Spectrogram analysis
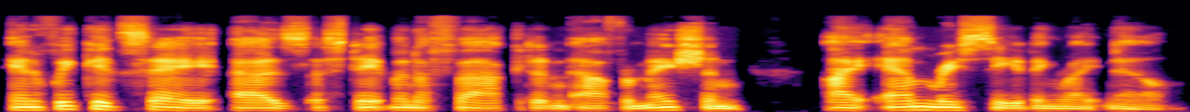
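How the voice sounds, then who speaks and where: Deep-voiced guy leading a calm prayer and meditation, slow and soothing, dry sound. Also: no room sound. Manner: slow, soothing, leads spoken affirmations. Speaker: spiritual meditation leader.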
